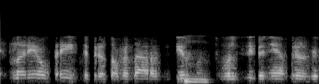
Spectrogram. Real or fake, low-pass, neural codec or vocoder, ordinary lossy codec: real; 7.2 kHz; none; AAC, 16 kbps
